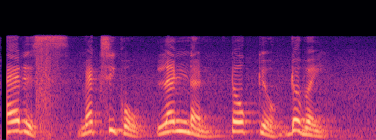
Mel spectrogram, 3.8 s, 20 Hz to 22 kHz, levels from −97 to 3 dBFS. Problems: none marked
